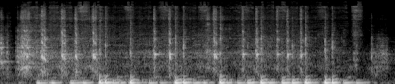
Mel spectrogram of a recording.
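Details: Kawasaki Vulcan 800 motorcycle sprayed with starting fluid: steady rhythmic chug of the starter turning the engine over for about four seconds, no firing takes hold; cranks but won't start, cause not confirmed.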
